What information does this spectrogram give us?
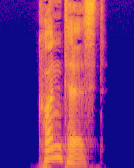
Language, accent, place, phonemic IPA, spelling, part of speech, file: German, Germany, Berlin, /ˈkɔntəst/, konntest, verb, De-konntest.ogg
- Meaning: second-person singular preterite of können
